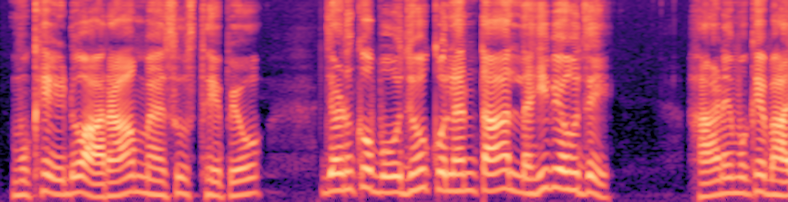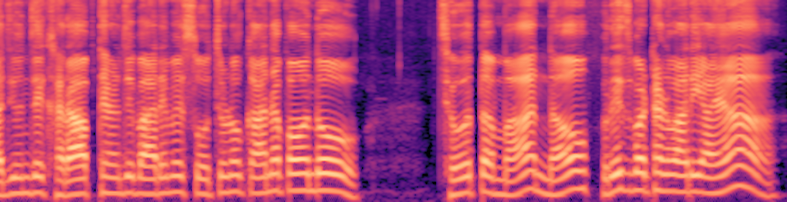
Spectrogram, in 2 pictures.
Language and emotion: Sindhi, happy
